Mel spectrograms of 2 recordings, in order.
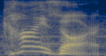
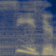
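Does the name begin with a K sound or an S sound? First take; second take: K sound; S sound. First: The name begins with a hard K sound. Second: The name begins with a soft S sound. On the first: This is the original ancient pronunciation. "Caesar was pronounced as Kaisar" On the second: This is the common modern pronunciation. "we'll pronounce it as Caesar because it is more common"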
